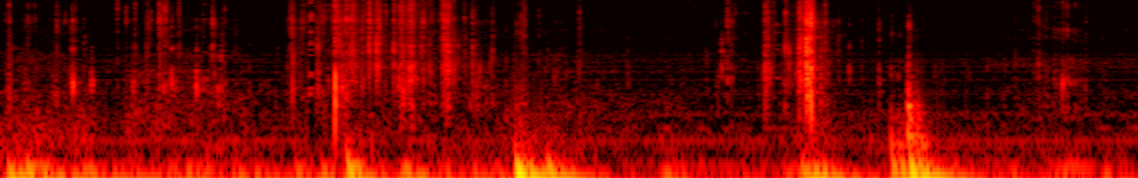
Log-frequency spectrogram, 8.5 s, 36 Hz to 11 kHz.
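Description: Foil wrapper of a 2021 Topps All-Star Rookie Cup baseball card pack being torn open and crinkled by hand, with a dense crackle through the middle and a sharp crinkle about six seconds in.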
